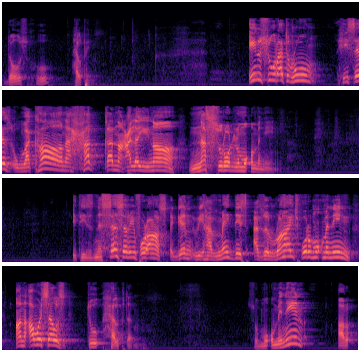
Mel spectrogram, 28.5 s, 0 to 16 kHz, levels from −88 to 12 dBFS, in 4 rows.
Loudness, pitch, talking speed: -19 LUFS, 160 Hz, 75 wpm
